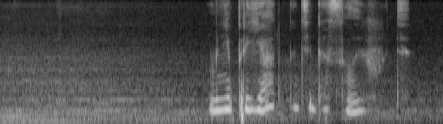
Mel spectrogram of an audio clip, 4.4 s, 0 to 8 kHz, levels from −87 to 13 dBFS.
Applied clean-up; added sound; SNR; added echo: none; none; none; none.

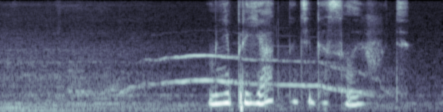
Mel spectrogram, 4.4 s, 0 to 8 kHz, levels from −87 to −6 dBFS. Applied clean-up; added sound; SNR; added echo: none; Dog; 9 dB; none.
